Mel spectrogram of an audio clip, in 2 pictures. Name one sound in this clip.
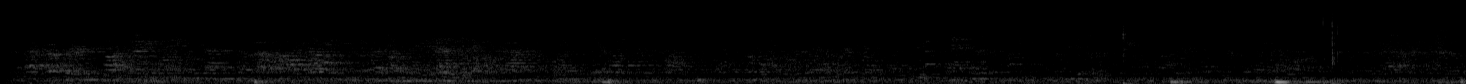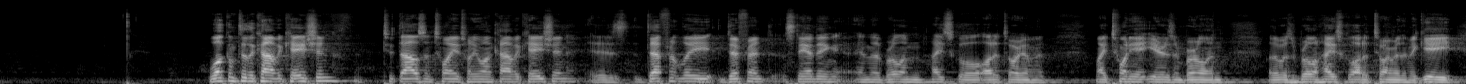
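A middle-aged man speaks calmly through a microphone and loudspeakers.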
